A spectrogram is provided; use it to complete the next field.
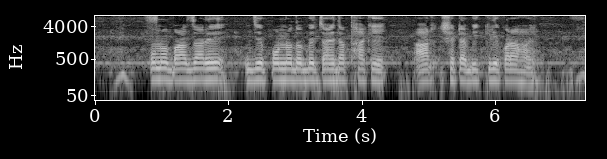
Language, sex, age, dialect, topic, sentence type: Bengali, male, 36-40, Northern/Varendri, banking, statement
